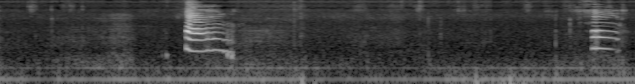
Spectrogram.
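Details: Luna, a domestic Bengal cat, meowing one morning indoors; two loud, warbling meows about four seconds apart, with soft rustles and a low electrical hum between them.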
